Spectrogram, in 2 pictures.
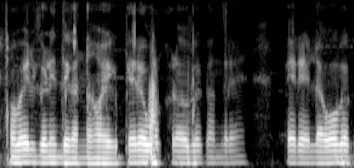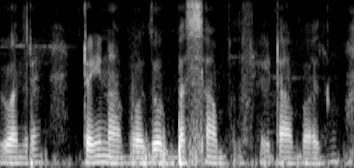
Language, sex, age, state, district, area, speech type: Kannada, male, 18-30, Karnataka, Mysore, urban, spontaneous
